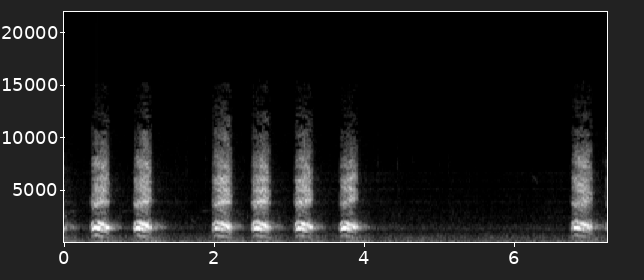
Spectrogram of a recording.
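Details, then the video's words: Common raven perched in an ash tree in a backyard, filmed from a sunroom window: two harsh caws, a run of four evenly spaced hoarse caws, a pause of a few seconds, then one more caw. "The Distinct Call of the Raven"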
